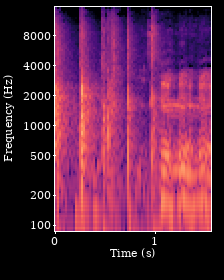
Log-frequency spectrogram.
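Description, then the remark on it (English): A few sharp hand claps in an uneven rhythm, crisp and fairly loud, followed by a person's voice. “I feel like every time that we say $1, we should just clap.”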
